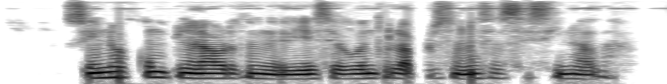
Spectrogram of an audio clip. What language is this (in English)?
Spanish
